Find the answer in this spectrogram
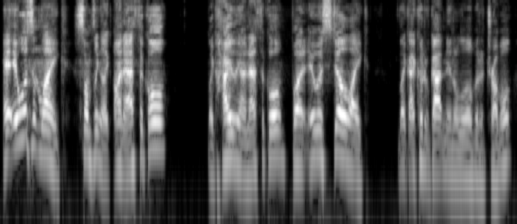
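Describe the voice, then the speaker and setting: A man's voice: a little high, lively intonation, brisk, no echo, clean studio sound. A young man of about twenty musing aloud in a rambling vlog monologue, full of "like" fillers. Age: around 20. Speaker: vlogger. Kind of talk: casual reflective monologue.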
